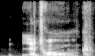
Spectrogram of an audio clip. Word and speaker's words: Lechonk: You have to say it like that. Lechonk.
